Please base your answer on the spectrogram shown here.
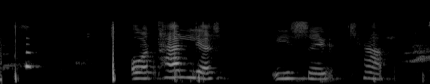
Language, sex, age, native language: Icelandic, female, 9, Icelandic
